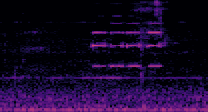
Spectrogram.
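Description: A short electronic beep from shop counter equipment about a second in: one steady tone with a brief break near its end, over a low background hum.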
